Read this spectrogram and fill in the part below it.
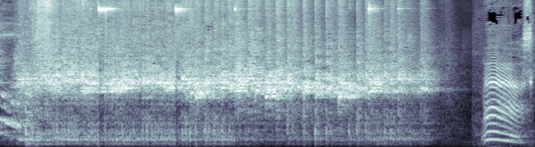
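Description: Small metal pieces spin and rattle loudly in a metal pan, then stop.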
